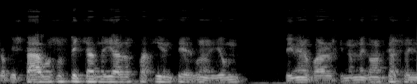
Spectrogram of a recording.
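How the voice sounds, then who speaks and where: A man's fairly low voice, an ordinary speaking voice with fairly even intonation. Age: 60s. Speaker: patient advocate living with HIV. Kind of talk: webinar panel discussion.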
